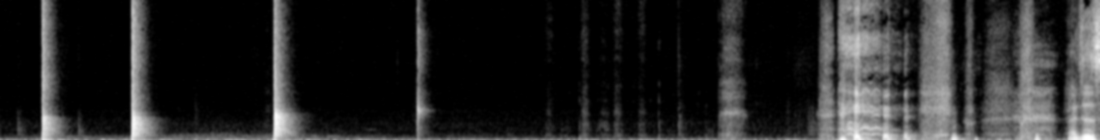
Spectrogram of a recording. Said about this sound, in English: He literally thought about every single snap and slap he gave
